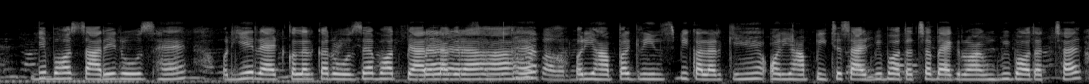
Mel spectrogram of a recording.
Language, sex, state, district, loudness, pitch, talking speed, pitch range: Hindi, female, Uttar Pradesh, Jalaun, -21 LUFS, 245 Hz, 205 wpm, 235-255 Hz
